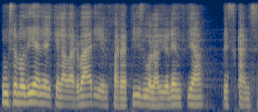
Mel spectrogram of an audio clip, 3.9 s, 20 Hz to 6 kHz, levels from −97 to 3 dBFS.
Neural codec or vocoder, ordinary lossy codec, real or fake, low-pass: codec, 24 kHz, 1 kbps, SNAC; none; fake; 5.4 kHz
